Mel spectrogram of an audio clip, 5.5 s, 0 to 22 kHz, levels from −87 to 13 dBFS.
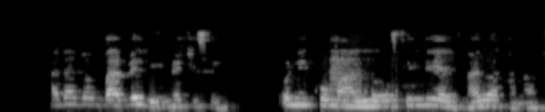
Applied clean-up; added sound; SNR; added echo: none; none; none; none.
